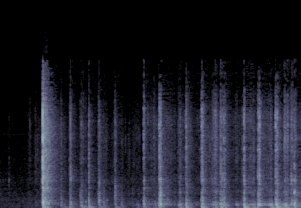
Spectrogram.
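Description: A parcel being opened up close: a sharp rip, then a run of brisk crinkling, tearing and tapping handling noises in an irregular, busy rhythm, with no one talking.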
